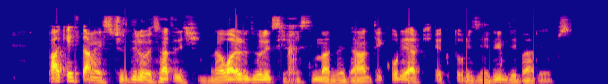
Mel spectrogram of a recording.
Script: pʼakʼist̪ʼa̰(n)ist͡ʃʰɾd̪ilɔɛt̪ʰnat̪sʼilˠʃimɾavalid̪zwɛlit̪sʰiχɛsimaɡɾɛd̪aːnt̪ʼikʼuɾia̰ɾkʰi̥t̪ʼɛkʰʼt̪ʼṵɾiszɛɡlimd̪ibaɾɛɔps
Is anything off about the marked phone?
no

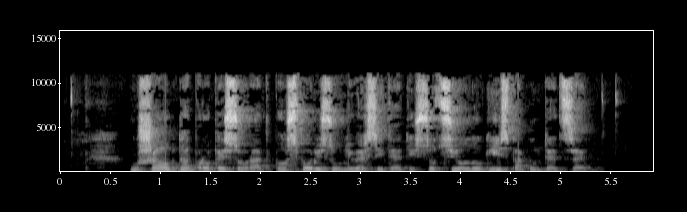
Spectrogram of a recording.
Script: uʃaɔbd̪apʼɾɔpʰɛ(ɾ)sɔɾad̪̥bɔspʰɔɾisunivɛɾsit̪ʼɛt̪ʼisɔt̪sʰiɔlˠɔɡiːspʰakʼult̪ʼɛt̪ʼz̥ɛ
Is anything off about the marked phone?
yes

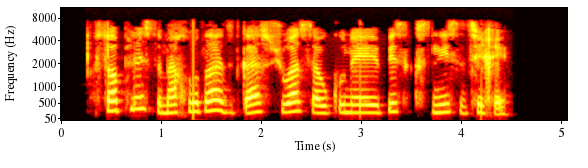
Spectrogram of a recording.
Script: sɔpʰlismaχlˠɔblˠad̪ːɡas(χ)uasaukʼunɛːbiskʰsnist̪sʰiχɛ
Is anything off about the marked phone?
yes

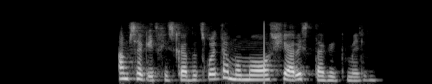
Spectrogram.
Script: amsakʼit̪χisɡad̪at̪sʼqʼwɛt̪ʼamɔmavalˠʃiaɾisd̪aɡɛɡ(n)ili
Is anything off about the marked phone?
yes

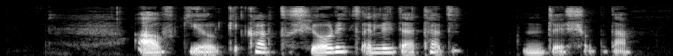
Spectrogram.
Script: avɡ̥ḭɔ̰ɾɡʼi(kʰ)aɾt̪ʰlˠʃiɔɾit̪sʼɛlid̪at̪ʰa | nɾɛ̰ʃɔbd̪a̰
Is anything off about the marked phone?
no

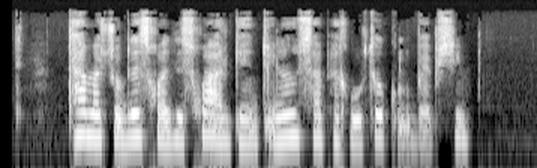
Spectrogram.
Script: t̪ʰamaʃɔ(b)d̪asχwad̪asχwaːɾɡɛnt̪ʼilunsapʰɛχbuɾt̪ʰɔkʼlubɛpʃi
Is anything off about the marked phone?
no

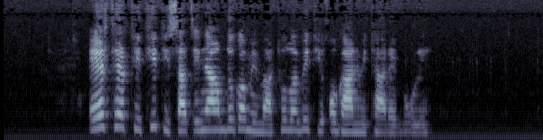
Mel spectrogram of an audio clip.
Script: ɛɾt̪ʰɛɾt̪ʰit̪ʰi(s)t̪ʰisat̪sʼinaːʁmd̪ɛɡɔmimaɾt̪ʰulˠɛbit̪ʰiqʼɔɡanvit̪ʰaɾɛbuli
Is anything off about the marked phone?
yes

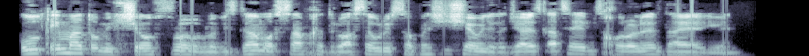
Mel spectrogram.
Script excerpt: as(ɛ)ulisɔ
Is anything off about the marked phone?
no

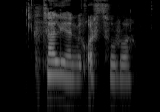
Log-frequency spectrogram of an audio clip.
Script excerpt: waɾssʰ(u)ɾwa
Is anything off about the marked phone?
no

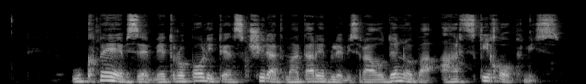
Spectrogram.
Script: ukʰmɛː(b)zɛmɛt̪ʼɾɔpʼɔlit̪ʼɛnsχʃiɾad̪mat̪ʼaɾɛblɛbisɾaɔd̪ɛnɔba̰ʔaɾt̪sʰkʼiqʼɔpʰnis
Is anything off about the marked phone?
no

